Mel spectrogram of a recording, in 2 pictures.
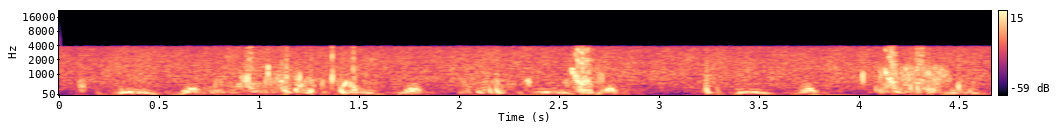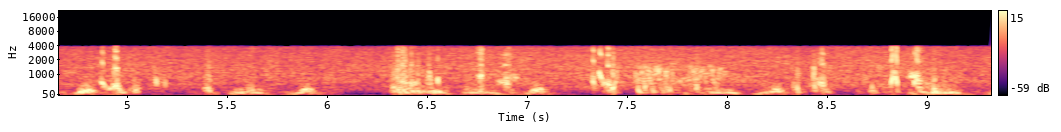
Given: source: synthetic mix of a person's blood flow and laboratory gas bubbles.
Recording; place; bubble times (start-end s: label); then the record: Doppler ultrasound of blood flow; precordium
0.09-0.15 s: bubbles
0.72-1.52 s: bubbles
1.99-2.74 s: bubbles
3.21-3.33 s: bubbles
4.00-4.60 s: bubbles
4.83-5.08 s: bubbles
5.12-5.23 s: bubbles
5.38-5.45 s: bubbles
5.59-5.66 s: bubbles
6.29-6.61 s: bubbles
6.74-6.97 s: bubbles
7.29-8.01 s: bubbles
8.31-8.55 s: bubbles
8.65-9.18 s: bubbles
From the record:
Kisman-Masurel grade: 243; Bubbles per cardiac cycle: several, 3 to 8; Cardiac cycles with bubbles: 100%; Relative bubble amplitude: loud (0.450 to 0.775); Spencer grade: 3 (all of the cardiac periods contain showers or single bubble signals, but not dominating or overriding the cardiac motion signals); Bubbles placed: only in the low amplitude regions of the cardiac cycle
